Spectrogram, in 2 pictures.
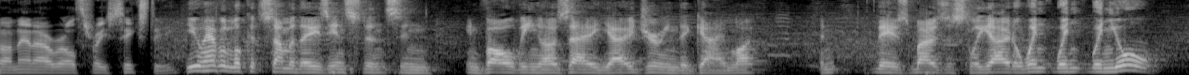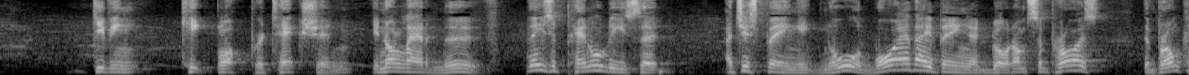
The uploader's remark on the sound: Live from the 2023 Dally M Awards. Live at the 2023 Dally M Awards in Sydney.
